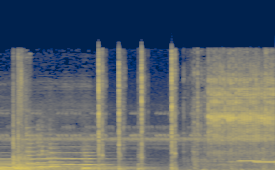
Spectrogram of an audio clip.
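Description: Cartoon music dies away in the first second. A few separate sharp clicks follow, then about three seconds in a fast, even ticking starts: a tandem bicycle's freewheel as the bike rolls up.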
